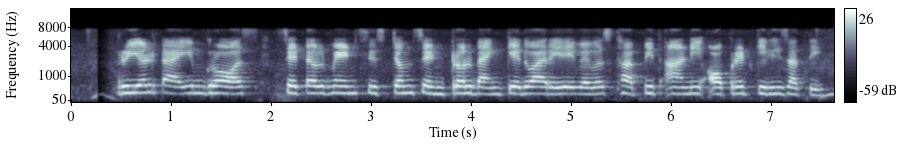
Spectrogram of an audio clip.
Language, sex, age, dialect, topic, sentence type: Marathi, female, 18-24, Varhadi, banking, statement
